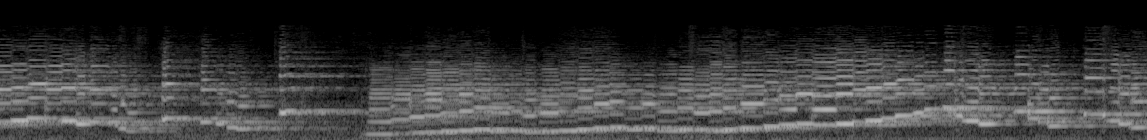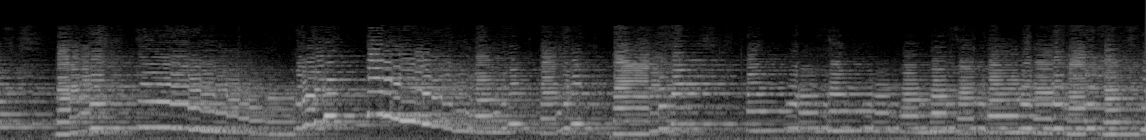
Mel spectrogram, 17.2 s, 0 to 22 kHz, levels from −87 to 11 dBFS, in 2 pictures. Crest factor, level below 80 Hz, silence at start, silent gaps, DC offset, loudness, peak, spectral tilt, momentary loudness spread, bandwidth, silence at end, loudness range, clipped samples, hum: 16 dB; -54 dBFS; 0 s; none; under 0.1%; -25 LUFS; -10 dBFS; -5 dB/octave; 9 LU; 10.5 kHz; 0 s; 5 LU; under 0.1%; none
